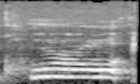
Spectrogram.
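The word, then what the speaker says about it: Corll: this is about dean coral and you're asking does this guy have the same last name as your first name and i'm telling you it sounds the same but it is not his last name is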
